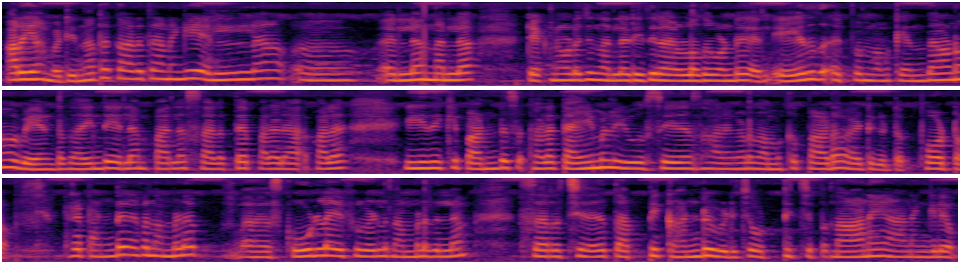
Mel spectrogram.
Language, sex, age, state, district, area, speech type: Malayalam, female, 18-30, Kerala, Kottayam, rural, spontaneous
